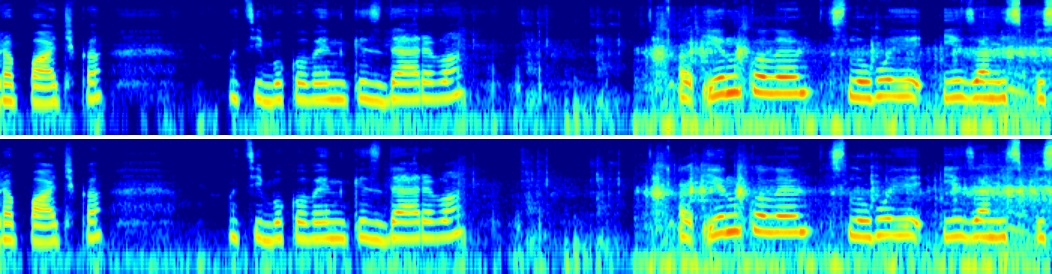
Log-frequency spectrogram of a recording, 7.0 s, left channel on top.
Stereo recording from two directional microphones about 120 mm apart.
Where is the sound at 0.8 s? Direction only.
15° right (ahead or behind).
